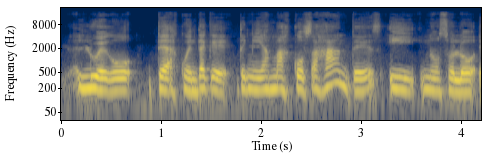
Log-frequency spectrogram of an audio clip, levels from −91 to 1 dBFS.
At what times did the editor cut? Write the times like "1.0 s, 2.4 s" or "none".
none

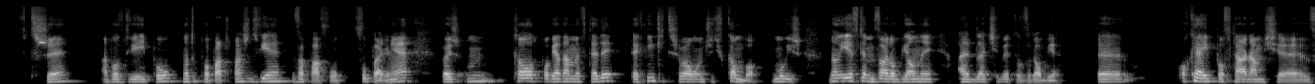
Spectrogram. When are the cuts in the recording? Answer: none

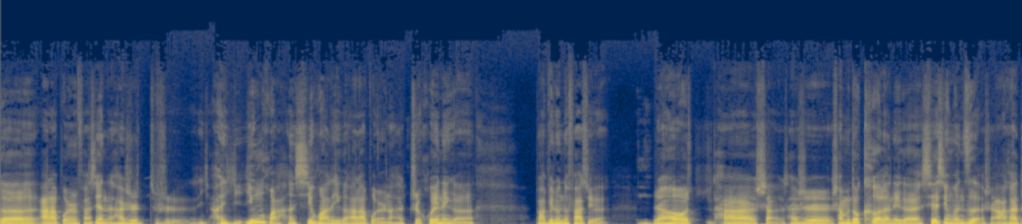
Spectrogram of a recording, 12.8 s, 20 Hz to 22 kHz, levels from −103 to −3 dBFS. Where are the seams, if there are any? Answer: 5.0 s, 7.9 s

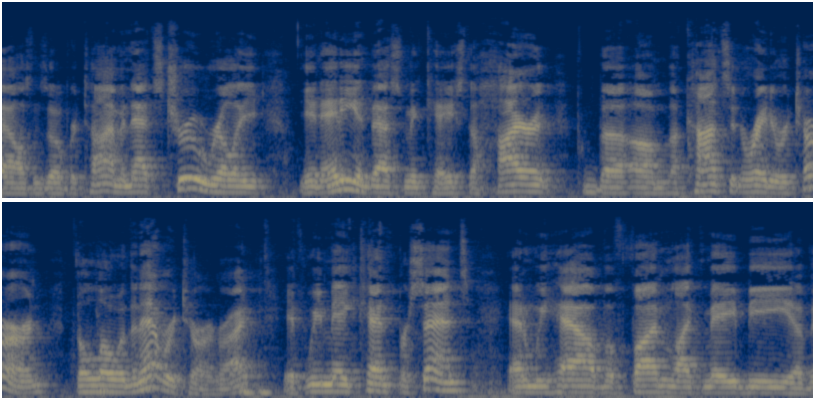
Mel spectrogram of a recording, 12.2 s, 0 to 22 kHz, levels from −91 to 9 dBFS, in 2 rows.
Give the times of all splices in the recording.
4.5 s, 6.5 s

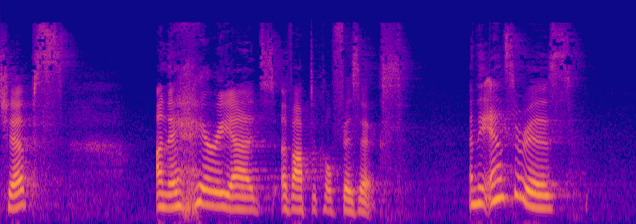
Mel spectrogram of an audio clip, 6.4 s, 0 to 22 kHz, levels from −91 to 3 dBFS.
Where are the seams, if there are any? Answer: 4.6 s

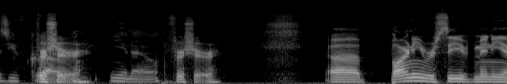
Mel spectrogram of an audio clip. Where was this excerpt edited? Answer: none

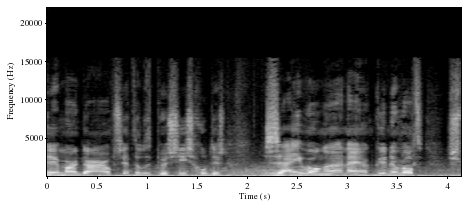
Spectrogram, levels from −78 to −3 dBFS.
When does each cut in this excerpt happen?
none

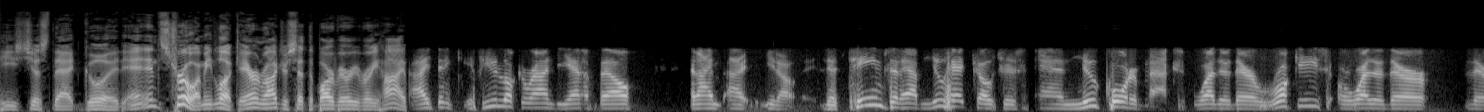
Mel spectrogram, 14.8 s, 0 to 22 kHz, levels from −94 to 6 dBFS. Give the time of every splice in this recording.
4.1 s, 10.3 s

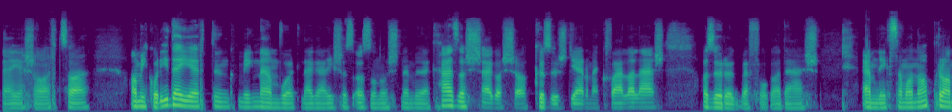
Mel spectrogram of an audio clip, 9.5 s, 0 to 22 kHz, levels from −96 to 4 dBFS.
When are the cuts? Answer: none

